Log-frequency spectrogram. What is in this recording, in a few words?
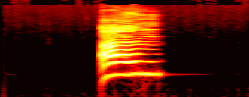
"ān", pinyin; pinyin2; pinyinji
